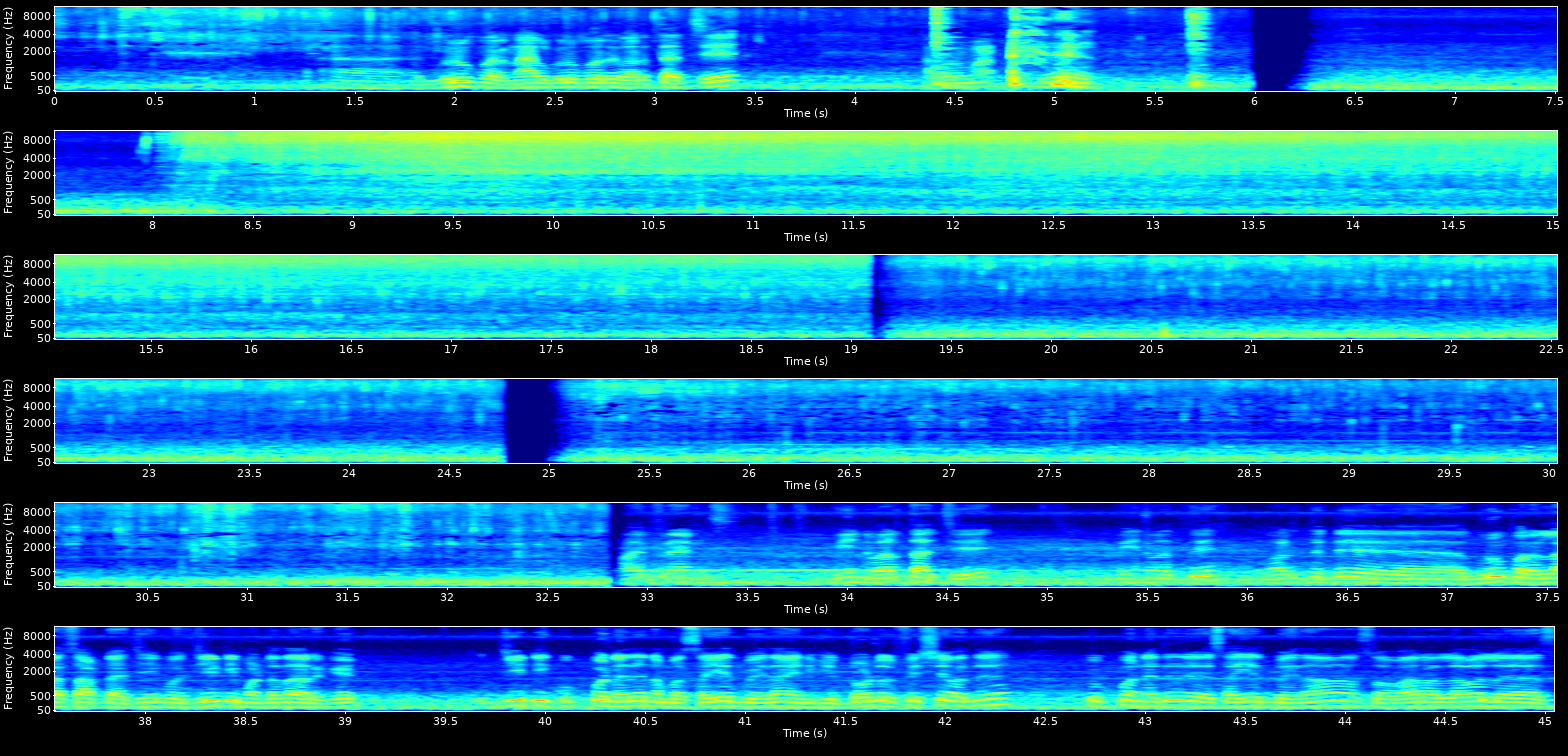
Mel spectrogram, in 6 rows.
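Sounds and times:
fish sizzling on hot pan: 0:08.0 - 0:26.8.

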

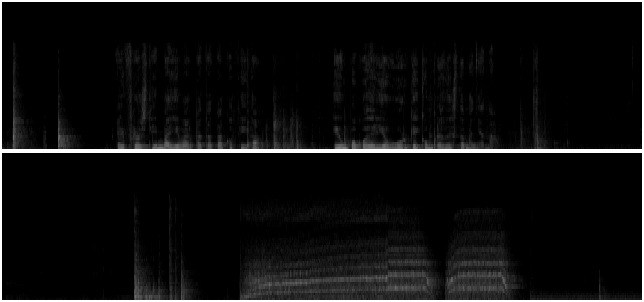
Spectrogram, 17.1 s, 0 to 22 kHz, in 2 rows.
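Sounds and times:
food processor whining: 0:11.7 - 0:15.6.

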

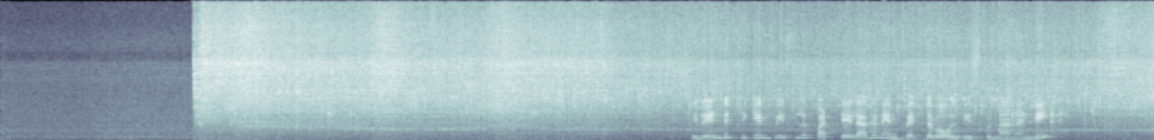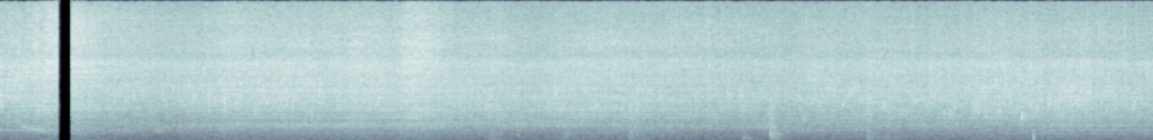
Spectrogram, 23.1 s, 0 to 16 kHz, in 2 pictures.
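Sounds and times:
chicken sizzling in hot oil: 0:01.9 - 0:23.0
metal tongs tapping pan: 0:16.3 - 0:20.8.

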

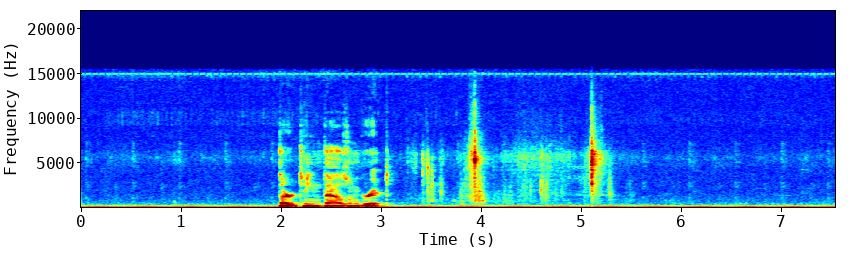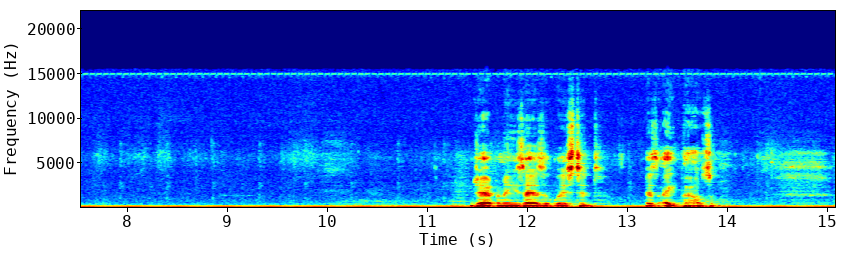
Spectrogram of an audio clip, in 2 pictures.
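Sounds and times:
steady low hum: 0:00.0 - 0:15.0
paper clicks and rustles: 0:03.2 - 0:05.5.

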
